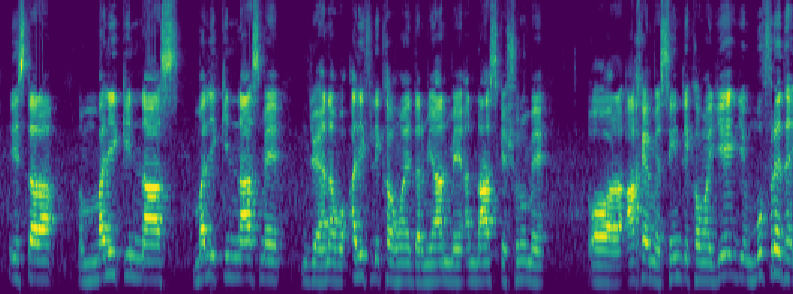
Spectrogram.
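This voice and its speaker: Over noticeable background noise, a man speaks at a high pitch in a monotone, flat intonation. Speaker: Quran teacher and reciter (qari). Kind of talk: Urdu teaching lecture to an audience. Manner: clear, explanatory teaching pace.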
